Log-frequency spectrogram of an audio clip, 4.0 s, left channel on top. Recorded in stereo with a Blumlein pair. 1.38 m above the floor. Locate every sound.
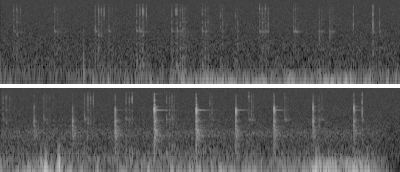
Only background noise.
